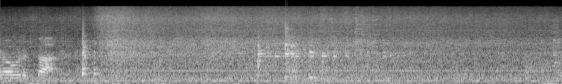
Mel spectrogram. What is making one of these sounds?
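Hot liquid hisses and sizzles loudly as it is poured into a hot pot.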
